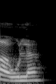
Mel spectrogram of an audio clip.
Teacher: como yo digo aula y el acento la mayor intensidad la carga sobre la primera tengo un diptongo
